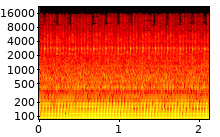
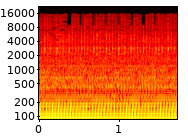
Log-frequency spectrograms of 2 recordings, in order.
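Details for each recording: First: VW Voyage G5 1.6 idling after lambda sensor replacement: steady even idle with smooth low hum, only light hydraulic tappet ticking, no shaking; acceleration improved, engine healthy. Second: VW Voyage G5 1.6 at idle after replacing the NTK lambda sensor: quick, even light ticking over a steady idle, hydraulic lifter (tappet) noise; the earlier shaking is gone and acceleration improved.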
